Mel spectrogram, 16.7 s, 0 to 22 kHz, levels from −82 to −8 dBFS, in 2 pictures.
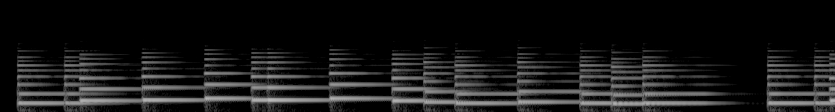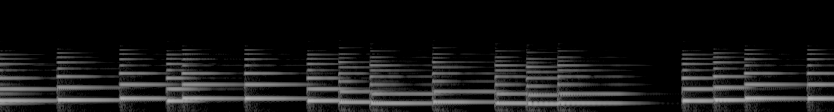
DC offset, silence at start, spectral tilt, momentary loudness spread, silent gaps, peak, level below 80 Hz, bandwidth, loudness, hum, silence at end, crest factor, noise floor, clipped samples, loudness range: under 0.1%; 0.15 s; -2.5 dB/octave; 7 LU; none; -22 dBFS; -74 dBFS; 5.4 kHz; -38 LUFS; none; 0 s; 14 dB; -62 dBFS; under 0.1%; 3 LU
